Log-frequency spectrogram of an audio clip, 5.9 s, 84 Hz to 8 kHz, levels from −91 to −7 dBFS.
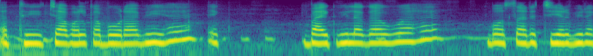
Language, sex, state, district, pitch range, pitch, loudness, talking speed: Hindi, female, Bihar, West Champaran, 235-295 Hz, 245 Hz, -14 LUFS, 170 wpm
